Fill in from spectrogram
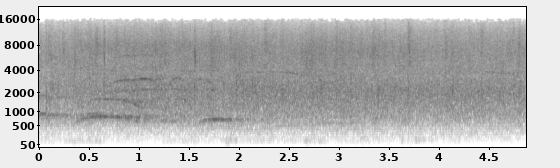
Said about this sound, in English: Luke, bask in it, my friend. No one will ever clap for you again. No one claps for investigative journalists.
